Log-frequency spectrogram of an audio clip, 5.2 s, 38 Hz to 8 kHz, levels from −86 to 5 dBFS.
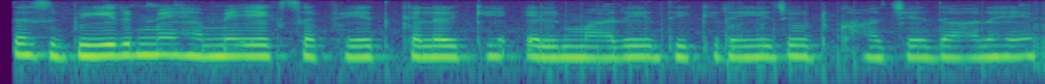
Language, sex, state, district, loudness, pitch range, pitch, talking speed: Hindi, female, Uttar Pradesh, Lucknow, -17 LUFS, 210-225 Hz, 215 Hz, 170 wpm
